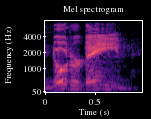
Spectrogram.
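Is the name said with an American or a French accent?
American. The name is said with an American accent. The speaker calls it wrong. "as Americans we say Notre Dame, but that's not not actually how you pronounce it"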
